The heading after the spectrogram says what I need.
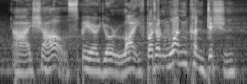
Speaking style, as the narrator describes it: growled the beast

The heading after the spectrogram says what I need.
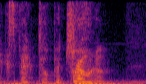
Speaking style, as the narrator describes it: he whispered

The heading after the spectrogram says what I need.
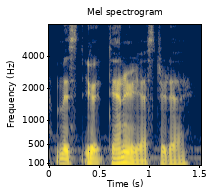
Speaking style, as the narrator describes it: he said with a chuckle

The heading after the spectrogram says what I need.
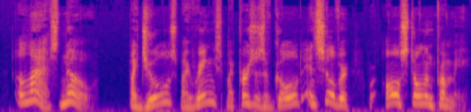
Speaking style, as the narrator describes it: answered the Princess Hermonthis with a sob

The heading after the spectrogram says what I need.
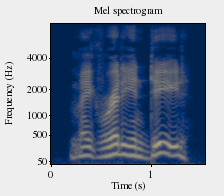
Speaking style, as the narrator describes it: growled Good

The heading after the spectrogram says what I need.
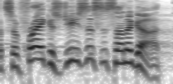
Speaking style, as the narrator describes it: Pastor Dale blurts out

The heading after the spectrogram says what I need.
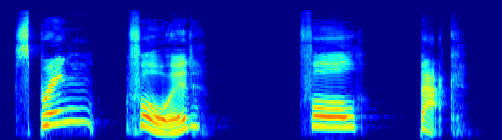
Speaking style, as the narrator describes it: He explained, slowly and uncertainly

